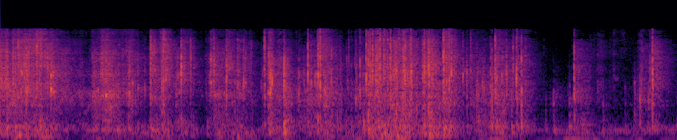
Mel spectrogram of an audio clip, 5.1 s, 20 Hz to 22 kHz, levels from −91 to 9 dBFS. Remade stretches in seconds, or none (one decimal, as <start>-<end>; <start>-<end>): 0.0-2.2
